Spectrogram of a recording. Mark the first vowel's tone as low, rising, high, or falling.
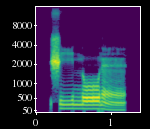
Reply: high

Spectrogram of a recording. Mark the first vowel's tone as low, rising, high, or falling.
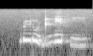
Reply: high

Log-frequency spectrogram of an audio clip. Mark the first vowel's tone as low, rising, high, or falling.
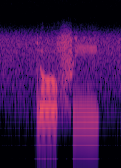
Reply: low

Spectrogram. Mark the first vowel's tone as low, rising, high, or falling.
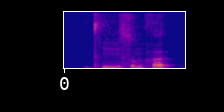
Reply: low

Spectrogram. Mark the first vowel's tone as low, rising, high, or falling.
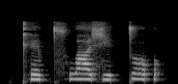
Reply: low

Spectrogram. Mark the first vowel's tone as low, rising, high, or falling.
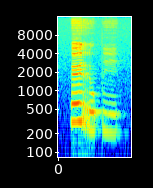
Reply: high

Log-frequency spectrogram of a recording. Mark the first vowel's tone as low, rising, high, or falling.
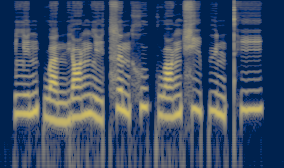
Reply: rising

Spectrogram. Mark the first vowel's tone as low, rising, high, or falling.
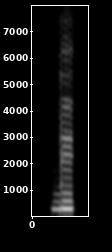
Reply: high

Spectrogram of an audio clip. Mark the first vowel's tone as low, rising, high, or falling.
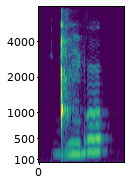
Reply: low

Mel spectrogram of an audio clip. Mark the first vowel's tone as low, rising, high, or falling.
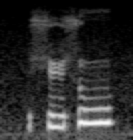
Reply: low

